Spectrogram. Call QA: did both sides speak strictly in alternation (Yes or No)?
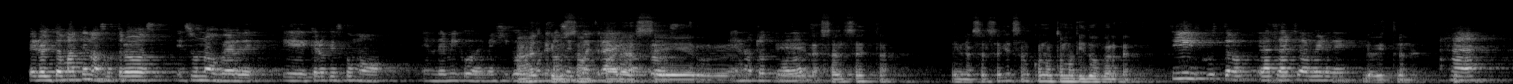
No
